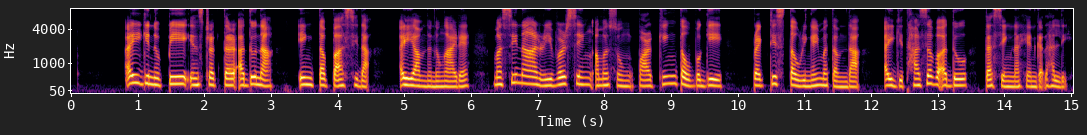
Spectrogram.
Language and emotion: Manipuri, happy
